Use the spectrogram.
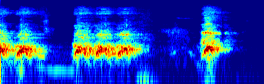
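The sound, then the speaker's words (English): A dog barks loudly and alone in three bursts, the middle one longest, with short quiet gaps between them. “I'm pretty sure your dog just agreed with everything you just said.”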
